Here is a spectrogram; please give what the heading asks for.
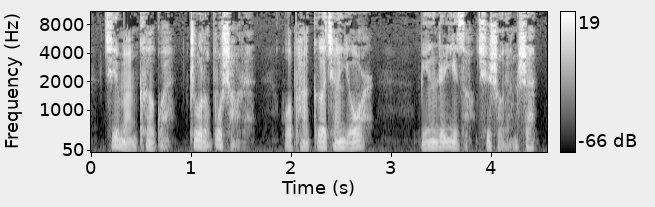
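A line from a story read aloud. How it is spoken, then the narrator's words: Low voice. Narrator (Chinese): 低声告道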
